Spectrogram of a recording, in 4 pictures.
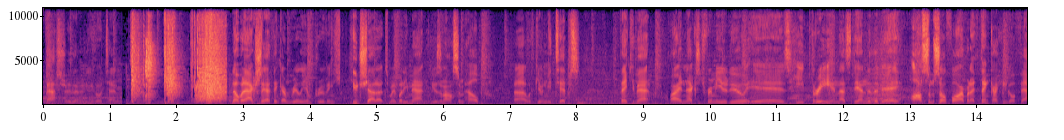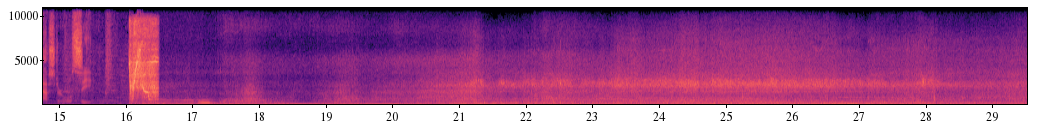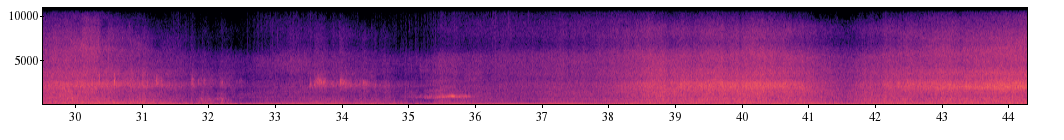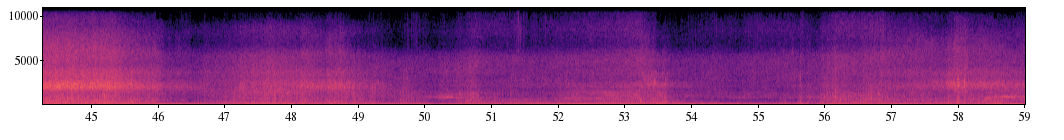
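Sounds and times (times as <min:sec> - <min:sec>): car engine revving hard: 0:16.0 - 0:59.0.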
